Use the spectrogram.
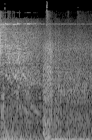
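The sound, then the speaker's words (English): Spaceship weapons fire at a trader ship's engines in a steady noisy wash with a few descending zaps, then a sudden explosion bursts out and settles into a heavy, low rumble. No one speaks. “Power the weapons. Target their engines. Yes, sir. Fire.”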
